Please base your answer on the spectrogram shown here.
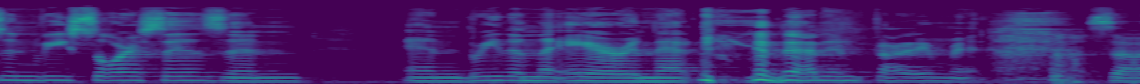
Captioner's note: chuckling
